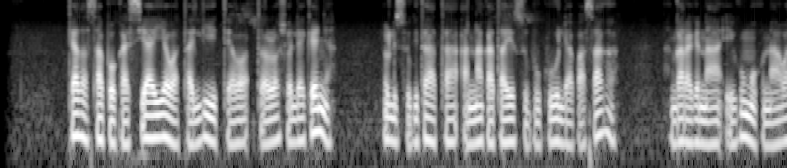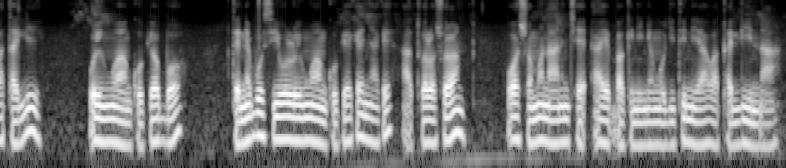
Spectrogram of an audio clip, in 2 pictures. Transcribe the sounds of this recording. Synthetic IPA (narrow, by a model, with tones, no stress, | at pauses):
ka˦ta˨sa˦po˨ka˨si˦a˦i˦a˦wa˨ta˨li˦ttɛ˨lɔ˦ʃɔ˨lɛ˦kɛ˦ɲa˨ | no˦li˨so˨ki˦ta˦˨ta˦a̰˨na˦ka˨ta˦je˦su˨pu˨ku˦lja˨pa˨sa˦ka˨ | a˨ŋɡa˦ɾa˨ke˦naː˨˦ʔḛ˨ku˦mo˨kna˨˦wa˦ta˨li˦ | wo̰˦i˦ŋwa˨ŋko˨pjɔ˦bɔ˦ | tɛ˨nɛ˦bo˦si˦o˦lo˦i˦ŋwa˦˨ŋ˨ko˨pɛ˦kɛ˦ɲa˨kɛ˦a̰˨tu˦ɔ˦lɔ˨˦ʃɔ˦la˦ŋ | wʔɔ̰˦ʃɔ˨mɔ˦naː˨˦nɪ˦nt͡ʃɛ˦ʔa̰˦e˨ba̰˨ki˨ni˨n˨ɛ˨ŋo˨d͡ʒi˦ti˦nɪ˨ja˨˦wa˨ta˨li˦˨na˨˦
